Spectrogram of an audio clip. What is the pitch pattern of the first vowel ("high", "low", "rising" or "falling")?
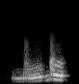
rising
